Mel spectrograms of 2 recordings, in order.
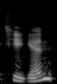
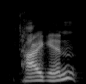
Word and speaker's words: Teigen: You can find, like, if you Google Chrissy Teigen Teigen pronunciation, there are lots and lots of interviews where she was like, actually, it's Teigen, but it hasn't stuck.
